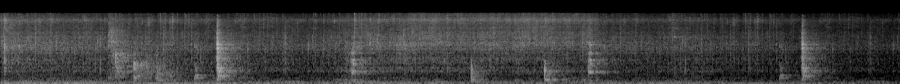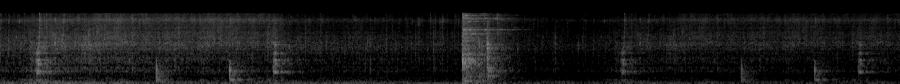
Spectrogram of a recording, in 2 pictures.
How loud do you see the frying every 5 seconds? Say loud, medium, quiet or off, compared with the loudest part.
loud, medium, quiet, quiet.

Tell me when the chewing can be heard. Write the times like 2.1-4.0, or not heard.
not heard.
